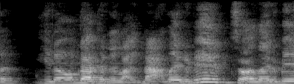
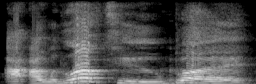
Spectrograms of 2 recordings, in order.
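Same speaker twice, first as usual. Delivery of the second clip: louder, stammering fake excuse to a friend; mock lame excuse; 6 dB louder, slower than usual. Dodging his friend's workout invite with a stammered, loud fake excuse. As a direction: fumble for a bad excuse, a bit overplayed. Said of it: "I'm like".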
